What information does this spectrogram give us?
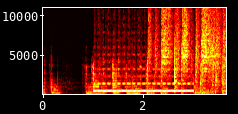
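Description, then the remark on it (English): A telephone ringing sound effect: a loud, steady electronic tone holds for about two seconds over busy, bouncy background sound, then cuts off abruptly. “And maybe she'll make an appearance because she'll hear the alarm bells going off for theological emergencies.”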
